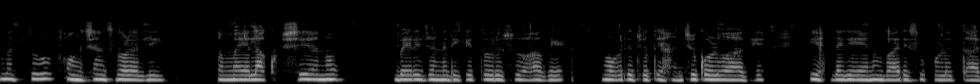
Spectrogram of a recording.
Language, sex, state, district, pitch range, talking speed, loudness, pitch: Kannada, female, Karnataka, Bijapur, 210-225 Hz, 85 wpm, -29 LUFS, 215 Hz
